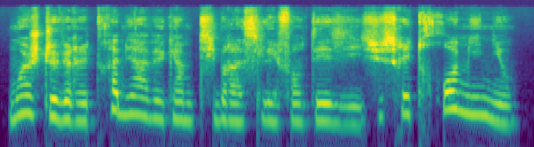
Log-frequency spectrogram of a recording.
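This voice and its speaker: A woman's voice: medium pitch, fast, mellow. A young woman playing a visual novel, reading dialogue aloud and commenting in a playful, teasing way. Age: young adult.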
